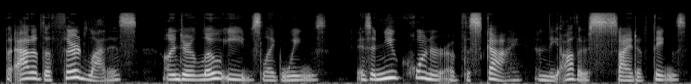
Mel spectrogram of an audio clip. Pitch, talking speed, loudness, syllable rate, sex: 225 Hz, 210 wpm, -19 LUFS, 4.8 syllables/s, female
